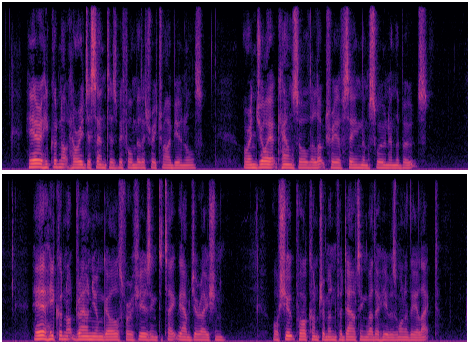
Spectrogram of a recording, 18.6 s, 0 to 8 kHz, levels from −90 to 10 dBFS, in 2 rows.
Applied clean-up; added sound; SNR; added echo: none; none; none; none.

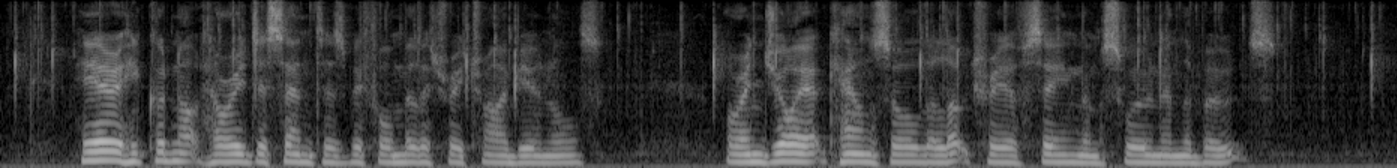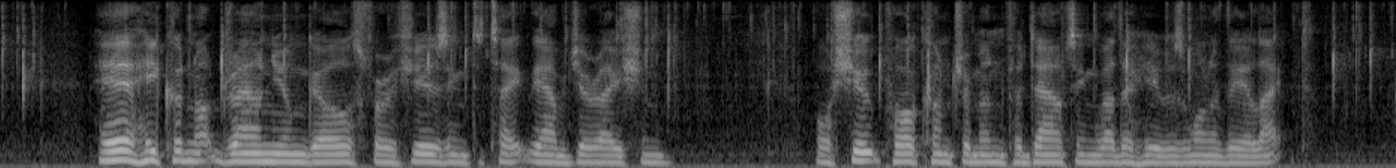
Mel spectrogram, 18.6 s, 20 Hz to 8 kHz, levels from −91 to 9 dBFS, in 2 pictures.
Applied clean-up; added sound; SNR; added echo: none; Frying (food); 20 dB; none.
